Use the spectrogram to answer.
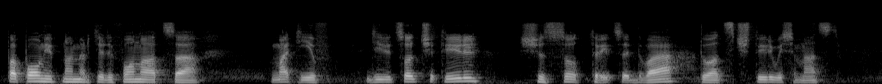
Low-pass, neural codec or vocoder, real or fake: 7.2 kHz; codec, 16 kHz, 0.5 kbps, X-Codec, HuBERT features, trained on LibriSpeech; fake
